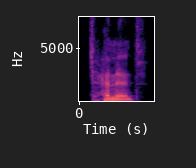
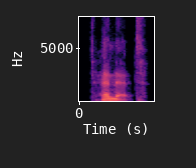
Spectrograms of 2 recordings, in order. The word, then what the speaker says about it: tenet: intent manner matter matter was tenant tenet you got to say it right because then you spell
